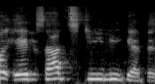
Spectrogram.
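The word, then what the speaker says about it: stele: इस तीनों को एक साथ हम लोग कहते हैं स्टीली स्टील कहते हैं। एस टी ई एल ई आपके बुक में इन लोगों ने दे दे रखा है। इसको प्रोनाउंस करना है स्टीली। स्टीली प्रोनाउंस करते हैं।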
